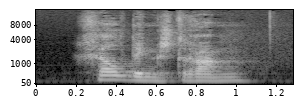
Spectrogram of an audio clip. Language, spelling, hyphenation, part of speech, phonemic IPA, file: Dutch, geldingsdrang, gel‧dings‧drang, noun, /ˈɣɛl.dɪŋsˌdrɑŋ/, Nl-geldingsdrang.ogg
- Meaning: compulsive need to impose one's will and gain respect, ambition, self-assertion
